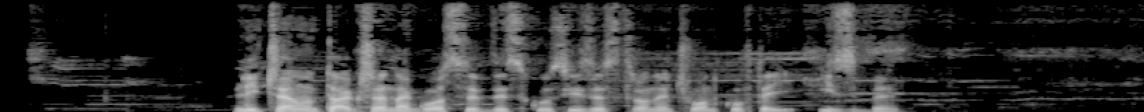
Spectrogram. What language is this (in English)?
Polish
